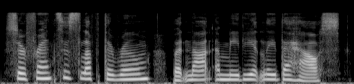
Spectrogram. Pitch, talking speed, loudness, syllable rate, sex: 225 Hz, 170 wpm, -17 LUFS, 5.1 syllables/s, female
